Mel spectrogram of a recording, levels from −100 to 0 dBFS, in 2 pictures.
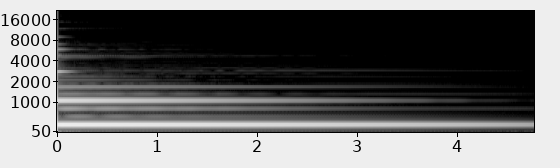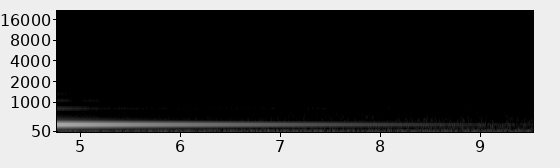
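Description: A short recording of everyday sounds, with no technical fault to be heard in it. Nothing in the audio calls for a time, a value or a cause.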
